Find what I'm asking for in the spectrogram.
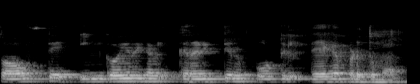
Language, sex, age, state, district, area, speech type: Malayalam, male, 45-60, Kerala, Palakkad, urban, read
